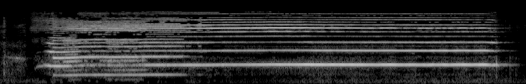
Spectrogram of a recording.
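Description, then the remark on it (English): A bare double reed taken from a bagpipe chanter, blown on its own, gives a bright, buzzy, nasal tone called the crow that wavers briefly at the start, then settles into one steady controlled pitch for about five seconds, fairly loud. “That's the reed vibrating, opening and closing. Now here it is, a little more control.”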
